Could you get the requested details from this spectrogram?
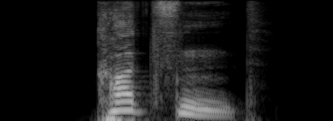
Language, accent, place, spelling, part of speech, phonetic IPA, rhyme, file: German, Germany, Berlin, kotzend, verb, [ˈkɔt͡sn̩t], -ɔt͡sn̩t, De-kotzend.ogg
- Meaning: present participle of kotzen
